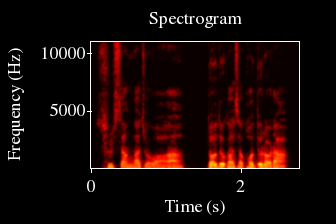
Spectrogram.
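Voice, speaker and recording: A woman voicing a domineering, quick-tempered older father-in-law who barks orders at his family. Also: lowish voice, big pitch swings. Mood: shouting. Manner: barking orders, loud and bullying.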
